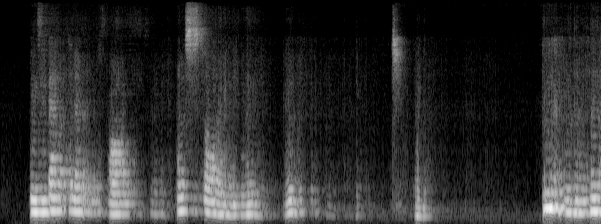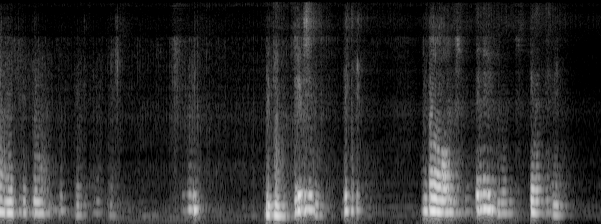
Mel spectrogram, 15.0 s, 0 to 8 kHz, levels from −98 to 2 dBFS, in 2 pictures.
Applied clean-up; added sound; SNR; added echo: neural mask model DeepFilterNet 3.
